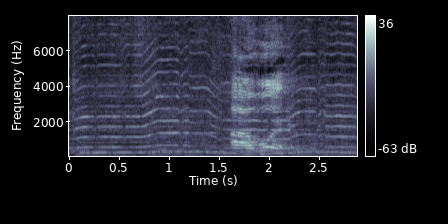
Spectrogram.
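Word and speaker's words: hour: उसी प्रकार दूसरा एग्जाम्पल हम ले सकते हैं, एन जिसमें आता है व्यंजन होने के बाद एन आवर। यहाँ यच भले है लेकिन इसका उच्चारण ओ से होता है, और यहाँ पर हिंदी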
